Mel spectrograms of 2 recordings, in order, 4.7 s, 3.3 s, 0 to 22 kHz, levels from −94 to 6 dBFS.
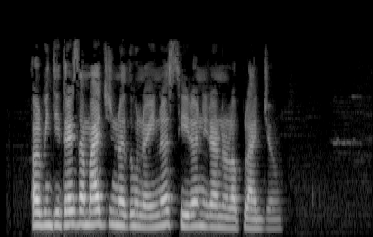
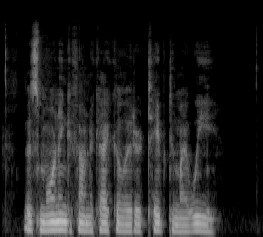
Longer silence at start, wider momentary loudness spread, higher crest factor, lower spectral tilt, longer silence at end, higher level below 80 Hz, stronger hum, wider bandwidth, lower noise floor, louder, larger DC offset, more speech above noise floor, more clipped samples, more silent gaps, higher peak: about the same, 0.4 s vs 0.3 s; about the same, 10 LU vs 10 LU; about the same, 20 dB vs 16 dB; about the same, -5 dB/octave vs -6 dB/octave; first, 1.15 s vs 0.6 s; second, -78 dBFS vs -66 dBFS; neither; second, 11 kHz vs 13.5 kHz; about the same, -71 dBFS vs -73 dBFS; first, -23 LUFS vs -31 LUFS; neither; first, 48 dB vs 43 dB; neither; neither; first, -6 dBFS vs -16 dBFS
